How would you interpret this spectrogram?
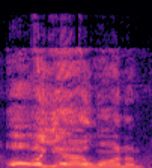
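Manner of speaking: high, loud and greedy; eager grab. Retold or imitated. Greedy cellmate loudly claiming the extra eggs, eager. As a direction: jump at the offer like a glutton.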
